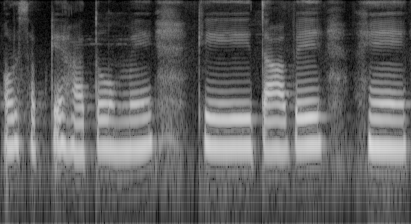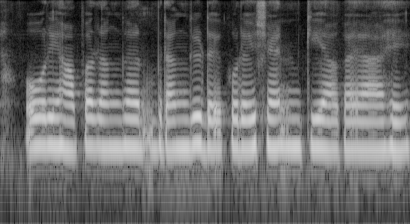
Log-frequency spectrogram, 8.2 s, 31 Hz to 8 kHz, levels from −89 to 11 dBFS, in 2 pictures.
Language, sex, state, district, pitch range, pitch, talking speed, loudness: Hindi, male, Bihar, Madhepura, 200-215 Hz, 210 Hz, 110 wpm, -14 LUFS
